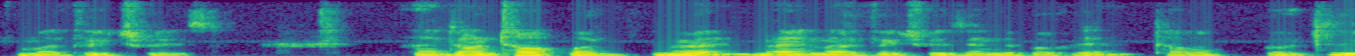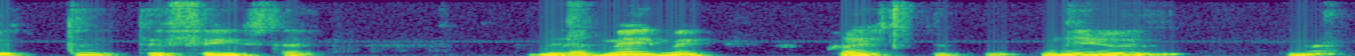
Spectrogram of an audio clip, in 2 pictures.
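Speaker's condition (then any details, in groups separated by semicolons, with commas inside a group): Early onset Parkinson's disease; progressive, diagnosed at 48, DBS two brain leads, chest impulse generator, 3.3 milliamps; voice dramatically affected by Parkinson's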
